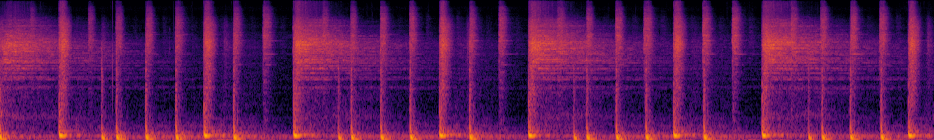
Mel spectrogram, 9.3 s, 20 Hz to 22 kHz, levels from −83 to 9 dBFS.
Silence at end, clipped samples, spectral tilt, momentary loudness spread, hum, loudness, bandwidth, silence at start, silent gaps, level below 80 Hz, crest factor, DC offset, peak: 0 s; under 0.1%; -3 dB/octave; 9 LU; none; -20 LUFS; over 20 kHz; 0 s; none; -32 dBFS; 18 dB; 0.1%; -2 dBFS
